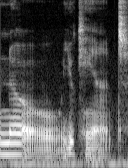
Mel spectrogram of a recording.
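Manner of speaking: put-on breathy, whispered, judging hush. Retelling what a roommate said about sandwich bags: imitating a judgmental tone. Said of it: "I know how that tone I just described".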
